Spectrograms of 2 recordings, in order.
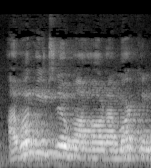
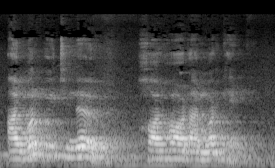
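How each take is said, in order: First: It is said in a sincere, earnest tone. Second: It is said in a whiny, self-pitying tone. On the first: The work is worth it. The speaker calls it right. "But he's not saying it like that" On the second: The work is a burden to be pitied. The speaker calls it wrong. "like me when I'm like emptying the dishwasher"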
